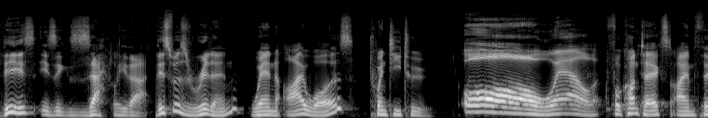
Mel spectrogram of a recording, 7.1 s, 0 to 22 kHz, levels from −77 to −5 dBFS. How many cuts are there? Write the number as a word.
four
